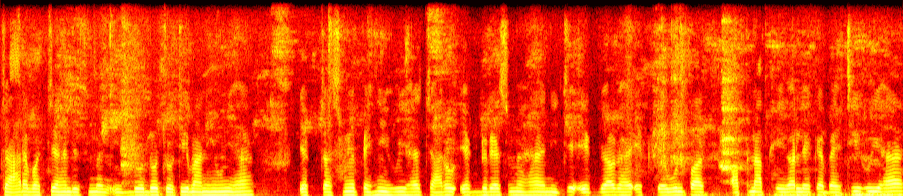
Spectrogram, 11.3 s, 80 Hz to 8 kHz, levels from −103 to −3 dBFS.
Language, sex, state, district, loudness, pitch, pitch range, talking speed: Bajjika, male, Bihar, Vaishali, -16 LUFS, 135 Hz, 130-140 Hz, 170 wpm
